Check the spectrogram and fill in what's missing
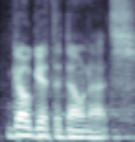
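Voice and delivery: low, quiet, unsmiling order; a clerk's stone-faced instruction; deadpan order. Retold or imitated. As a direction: say it flat, not a flicker of a smile. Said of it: "Without breaking a smile".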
